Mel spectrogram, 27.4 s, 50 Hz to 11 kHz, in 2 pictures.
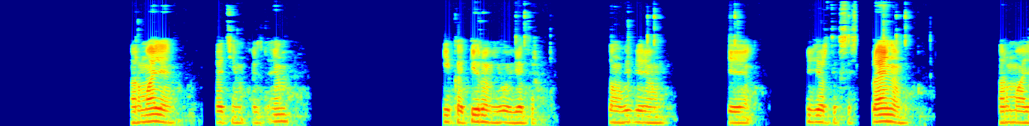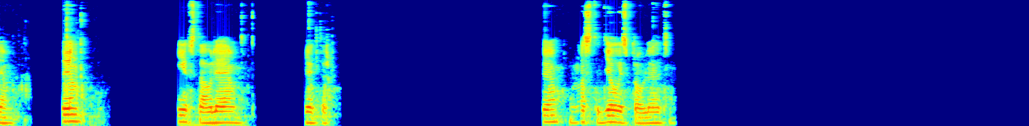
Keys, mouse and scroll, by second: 7.9 click, 8.6 shift+click, 9.2 shift+click, 9.7 shift+click, 10.4 shift+click, 11.3 shift+click, 12.0 shift+click, 14.6 alt+n, 17.1 alt+n, 18.4 ctrl+Tab, 19.0 ctrl+Tab, 19.4-20.6 scroll up 6, 19.9-22.8 middle drag, 22.8-23.5 scroll down 11, 23.5-26.0 shift+middle drag.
